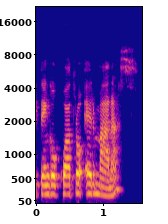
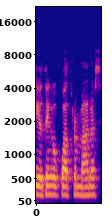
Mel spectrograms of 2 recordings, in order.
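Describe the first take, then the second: First: "Tengo cuatro hermanas" with the final "hermanas" ending clearly in -as. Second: "Yo tengo cuatro hermanos" with the final "hermanos" ending clearly in -os. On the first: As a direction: stress the -as of "hermanas" to mark all sisters. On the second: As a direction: land on the -os of "hermanos" to mean brothers. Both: Shown as a demonstration. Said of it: "Or I could say".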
